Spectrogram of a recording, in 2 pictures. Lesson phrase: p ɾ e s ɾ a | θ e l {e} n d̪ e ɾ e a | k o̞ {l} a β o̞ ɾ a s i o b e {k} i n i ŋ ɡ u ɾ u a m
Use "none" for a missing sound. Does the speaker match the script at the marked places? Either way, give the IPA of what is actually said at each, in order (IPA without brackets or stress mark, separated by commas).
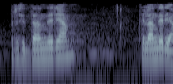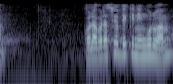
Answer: a, l, k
